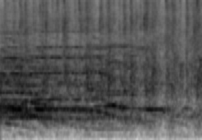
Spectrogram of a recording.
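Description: A live studio audience claps and cheers in a steady, moderately loud wash of applause lasting a few seconds.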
